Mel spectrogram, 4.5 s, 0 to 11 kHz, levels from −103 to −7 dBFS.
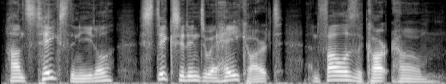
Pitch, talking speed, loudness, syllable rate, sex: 140 Hz, 200 wpm, -18 LUFS, 4.8 syllables/s, male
